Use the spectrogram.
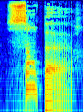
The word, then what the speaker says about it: sans peur: Sans peur. Don't pronounce the final S here.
